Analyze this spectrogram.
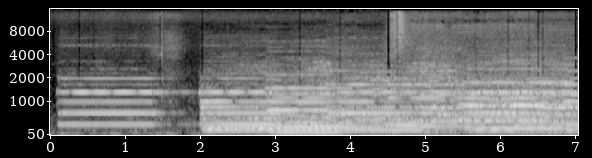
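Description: Church organ playing one held note for just over a second. After a brief gap, full sustained chords come in about two seconds in and carry on steadily.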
